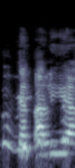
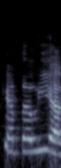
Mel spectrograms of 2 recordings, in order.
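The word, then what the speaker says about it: ChatAlia: Terus kemudian sekarang lagi membangun bacanya Katalia atau Chat Alia sih? Chat Alia. Oh, Namanya kesusahan ya, Chat Alia. Chat Alia ya. Iya, kadang ada yang baca Catalia kan kalau Iya. misalnya Inggris gitu.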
